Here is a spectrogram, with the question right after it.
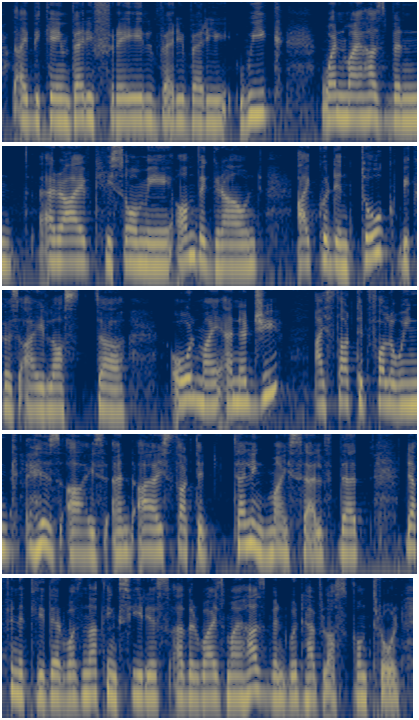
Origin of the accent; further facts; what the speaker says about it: Lebanon; I come from Lebanon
